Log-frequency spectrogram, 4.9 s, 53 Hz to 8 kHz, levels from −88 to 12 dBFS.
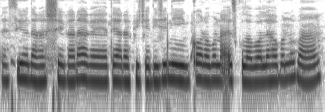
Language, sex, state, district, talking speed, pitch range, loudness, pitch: Chakma, female, Tripura, Unakoti, 195 wpm, 210-225 Hz, -12 LUFS, 215 Hz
